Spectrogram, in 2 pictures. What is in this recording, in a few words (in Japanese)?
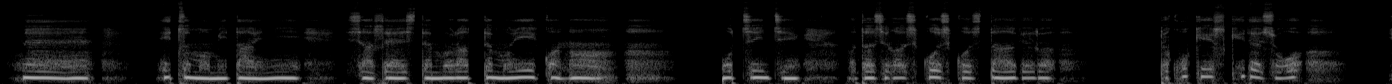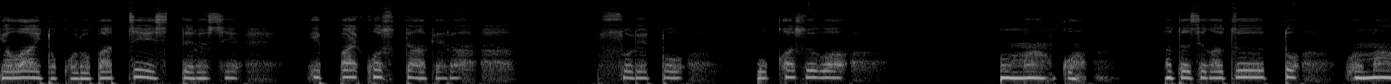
ボイスループ（右耳）, ASMR; オナサポ用おま○こボイスループ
